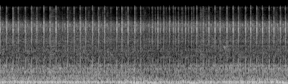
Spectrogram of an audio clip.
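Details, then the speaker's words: Honda Scoopy fuel-injected scooter ignition coil spark test with about 1 cm plug gap while cranking on the starter: quick, regular sharp spark ticks over an even idle, so the coil still fires well at 1 cm. "Kelihatan banget Tuh aktif pada awalnya kalau pas dites bisa nyala masih bagus"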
